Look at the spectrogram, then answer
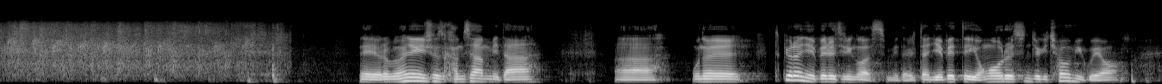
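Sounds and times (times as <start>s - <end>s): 
audience applause: 0.0s - 2.9s
speech: 3.6s - 5.5s, 6.2s - 11.5s.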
